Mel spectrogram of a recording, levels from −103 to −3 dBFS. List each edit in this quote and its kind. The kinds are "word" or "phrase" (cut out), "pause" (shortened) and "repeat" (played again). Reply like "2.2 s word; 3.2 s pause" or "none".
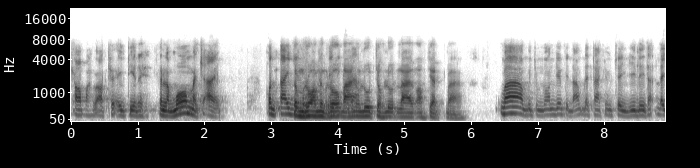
5.6 s pause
